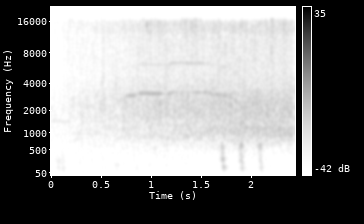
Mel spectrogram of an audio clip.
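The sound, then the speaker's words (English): A steady round of applause, dense clapping that swells slightly louder as it goes on, with a few indistinct voices rising briefly near the end. “That deserves a round of applause. Here it is.”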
